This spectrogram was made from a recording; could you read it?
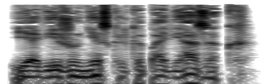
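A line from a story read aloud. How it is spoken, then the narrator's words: Whispered reply. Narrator (Russian): шепотом откликнулся Шонберг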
